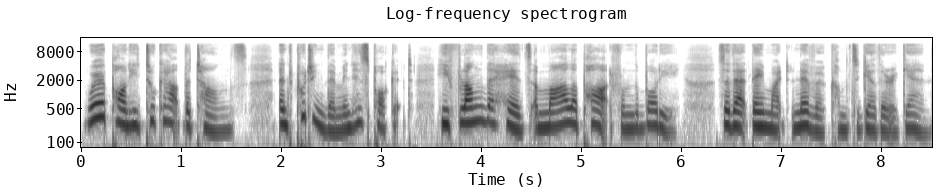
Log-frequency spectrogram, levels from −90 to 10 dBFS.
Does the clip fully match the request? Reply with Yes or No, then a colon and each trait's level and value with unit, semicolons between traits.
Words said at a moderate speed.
No: fast, 210 wpm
